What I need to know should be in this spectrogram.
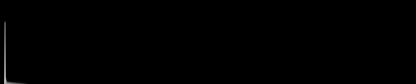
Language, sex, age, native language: Icelandic, female, 40-49, Icelandic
